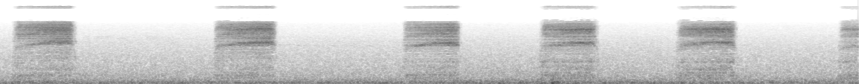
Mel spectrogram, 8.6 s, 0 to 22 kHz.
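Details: Late-night owl, May 28 2012, given a rabbit that it tears apart for a long time; six rasping, steam-like hisses of similar length, repeated about every one and a half seconds, steady faint rumble beneath.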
